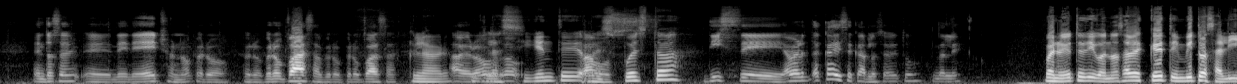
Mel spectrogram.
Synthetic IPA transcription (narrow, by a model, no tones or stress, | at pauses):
ent̪o̞nsesed̪ed̪eet͡ʃonopeɾopeɾopeɾopasapeɾopeɾopasaklaɾoaβeɾalasiɣje̞nt̪erespwe̞st̪a | d̪iseaβeɾakaðisekaɾlosaβet̪ud̪ale | bwe̞no̞ʝo̞t̪e̞ðiɣo̞nos̬aβesket̪eimbit̪oasali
